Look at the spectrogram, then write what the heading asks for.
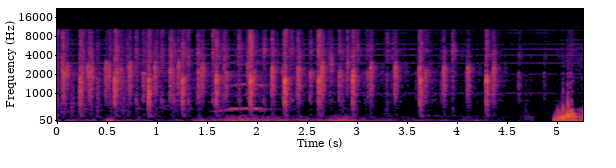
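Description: An audience claps steadily for about five seconds, a scattered patter of sharp, irregular hand claps at moderate volume, ending with a low muffled thump.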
